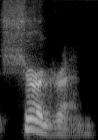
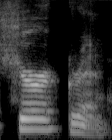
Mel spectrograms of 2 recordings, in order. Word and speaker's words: Sjogren: Well, so I pronounce it Sjogren, like S-H-U-R-G-R-N, because there's an umlaut in over the O in Swedish. I've got a Finnish father. It gives it an sound. So just imagine it's Sjogren.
